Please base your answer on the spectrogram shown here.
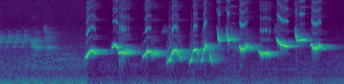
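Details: White-rumped shama (murai batu) song used as a lure to provoke singing of 'tembakan' material: a soft warbled opening, then a fast series of loud, clear whistled notes, each sliding up or down and repeated in quick succession.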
